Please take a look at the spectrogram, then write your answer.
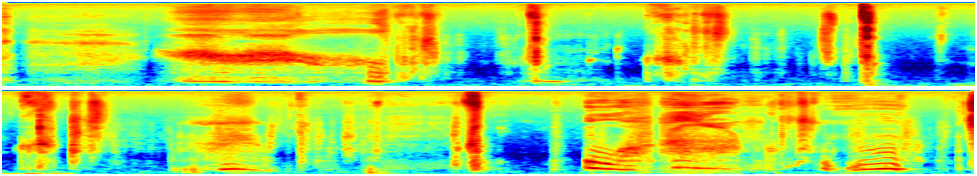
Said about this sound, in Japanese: もぐもぐするところよーく見ててね。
